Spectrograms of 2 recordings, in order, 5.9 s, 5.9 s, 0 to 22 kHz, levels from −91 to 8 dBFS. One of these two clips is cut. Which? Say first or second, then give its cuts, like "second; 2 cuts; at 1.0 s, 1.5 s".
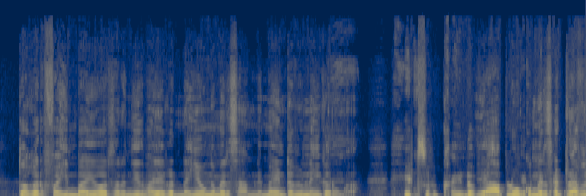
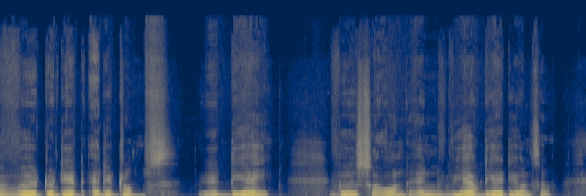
second; 3 cuts; at 1.9 s, 3.3 s, 4.4 s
